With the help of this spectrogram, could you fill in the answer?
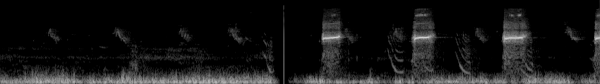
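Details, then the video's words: Faint scattered notes over low rumble give way to a female grey francolin's loud, clear, whistled calls, repeated three or four times at near one-second intervals. "Teetar ki awaz | gray francolin teetar sound | female teetar voice"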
